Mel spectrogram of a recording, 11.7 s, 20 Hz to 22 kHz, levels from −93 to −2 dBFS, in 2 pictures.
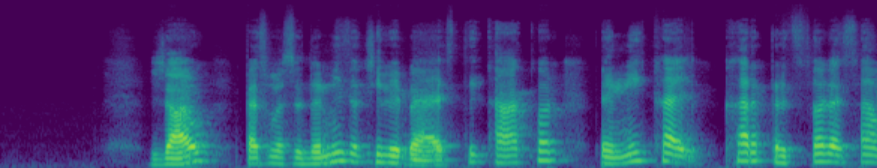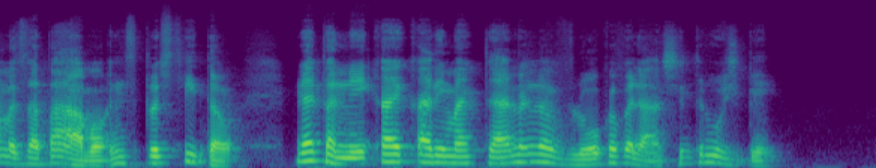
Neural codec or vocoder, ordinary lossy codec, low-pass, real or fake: codec, 44.1 kHz, 2.6 kbps, DAC; none; 19.8 kHz; fake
